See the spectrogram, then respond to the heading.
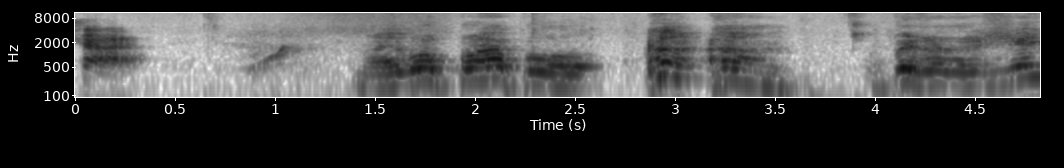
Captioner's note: clears throat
